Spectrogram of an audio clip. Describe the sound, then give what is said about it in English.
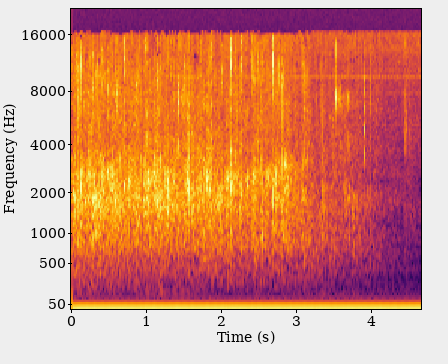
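A church audience breaks into sustained applause celebrating a new sister in Christ, a dense wash of many hands clapping at a steady level before it begins to thin out near the end. “And with this, I would love for you to celebrate with your applause our new sister in Christ.”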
